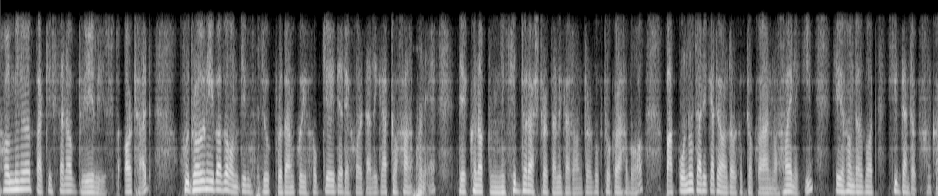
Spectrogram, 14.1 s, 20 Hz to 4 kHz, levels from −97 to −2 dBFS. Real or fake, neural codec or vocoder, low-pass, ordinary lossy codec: fake; codec, 16 kHz, 1.1 kbps, Voila-Tokenizer; 3.6 kHz; none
